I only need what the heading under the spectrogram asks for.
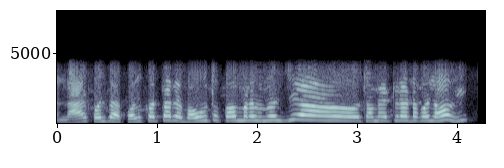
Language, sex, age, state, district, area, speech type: Odia, male, 60+, Odisha, Gajapati, rural, conversation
